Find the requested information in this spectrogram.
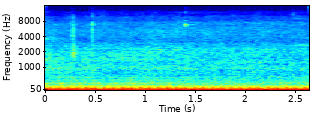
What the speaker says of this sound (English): Hear that throaty V8 sound pop up.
